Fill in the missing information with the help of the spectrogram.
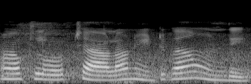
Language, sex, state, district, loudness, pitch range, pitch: Telugu, female, Andhra Pradesh, Guntur, -16 LUFS, 210-255 Hz, 235 Hz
